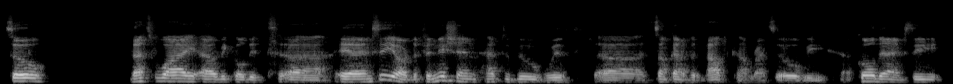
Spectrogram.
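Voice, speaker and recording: Israeli guy giving a seminar talk, mellow dark voice, keeps saying uh. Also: mid-range voice, highs cut off, slight background noise. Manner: halting, many filler "uh"s. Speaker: seminar speaker. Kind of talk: academic talk. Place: lecture room.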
